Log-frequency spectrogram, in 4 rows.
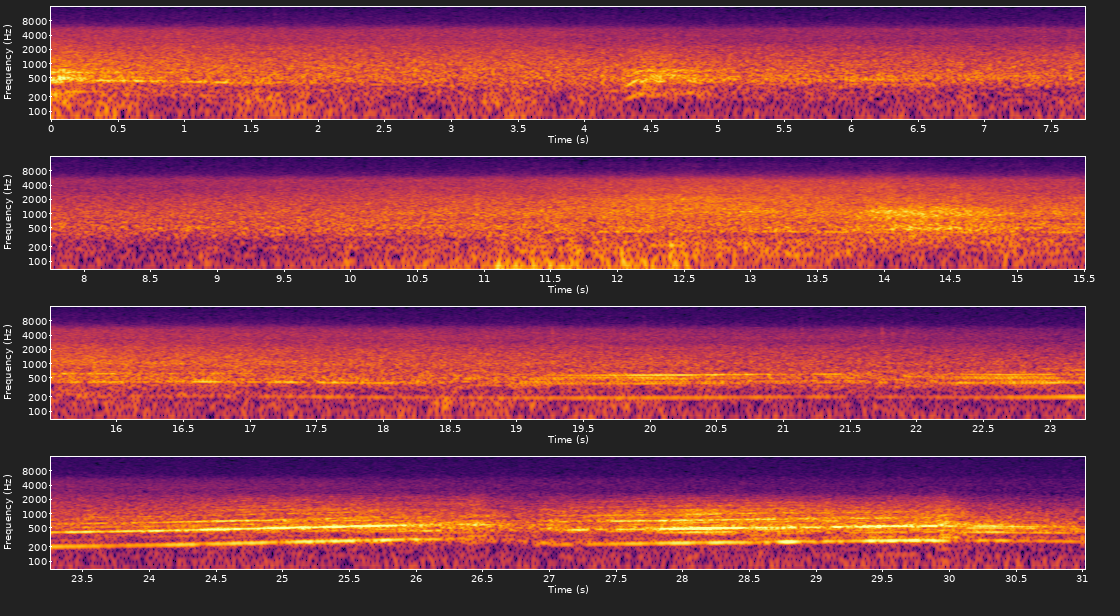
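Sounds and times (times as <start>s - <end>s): wind noise on microphone: 0.0s - 20.0s
distant car engine: 0.0s - 31.0s.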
